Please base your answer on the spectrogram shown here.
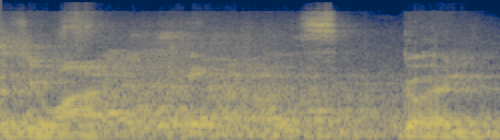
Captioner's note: audience laughing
